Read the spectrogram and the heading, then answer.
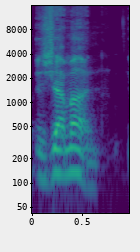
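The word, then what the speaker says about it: Djimon: 59 today is Dijmon Hamsu. – Yep. – I think I pronounce it. He's an actor. – It's pronounced Jaman. – Jaman Hansu. – Hansu.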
